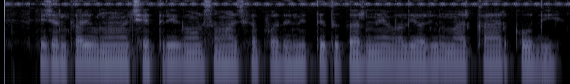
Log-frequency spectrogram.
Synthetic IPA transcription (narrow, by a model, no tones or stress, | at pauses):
kid͡ʒaːnkaːɾiʊnɦõːnekʃʰeːt̪ɾiɡãʊɽsɐmaːd͡ʒkapɾəd̪ʱnɪt̪jʊt̪kəɾneʋaːliɐd͡ʒʊnmaːɾkaːɾkod̪iː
